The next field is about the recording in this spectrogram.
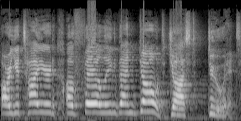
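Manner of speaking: booming, very loud, high motivational pep-talk shout. Speaker reads words from a motivational video, imitating a shouted motivational speech. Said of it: "I'm going to try and say it like he did".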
